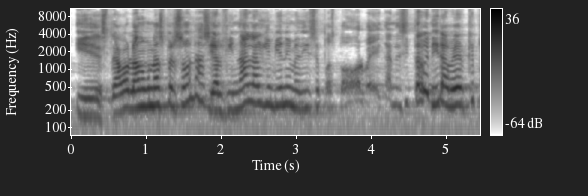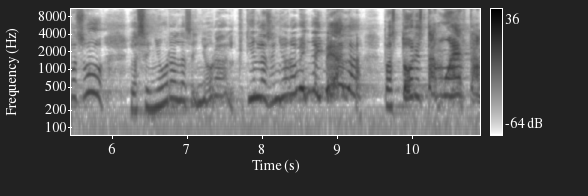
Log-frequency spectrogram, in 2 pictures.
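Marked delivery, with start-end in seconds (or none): 3.3-10.9 hushed, high-pitched mock panic; imitated alarm. Messenger telling pastor the woman is dead, imitated alarm. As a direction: act out a frightened messenger fetching the pastor.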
